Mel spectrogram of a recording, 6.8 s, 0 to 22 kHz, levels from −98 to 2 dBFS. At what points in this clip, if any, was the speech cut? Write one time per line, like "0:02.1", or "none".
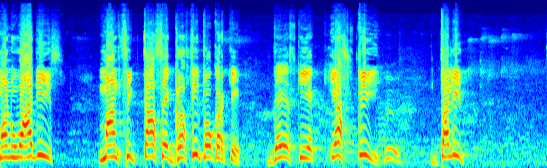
none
